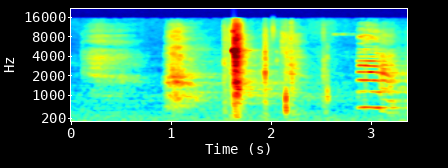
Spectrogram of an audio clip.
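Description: A door lock clicks.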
